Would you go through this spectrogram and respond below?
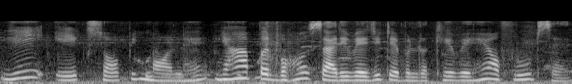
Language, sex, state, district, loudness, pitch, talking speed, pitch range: Hindi, male, Bihar, Begusarai, -17 LUFS, 205 Hz, 165 wpm, 185-240 Hz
